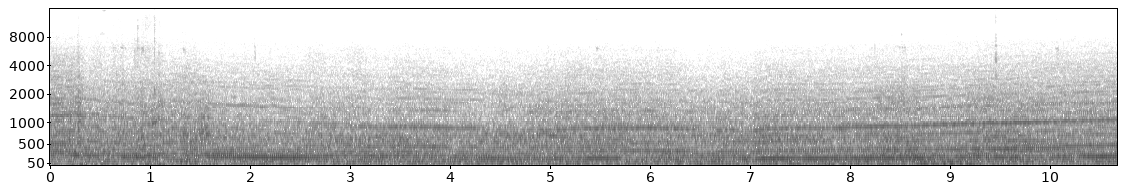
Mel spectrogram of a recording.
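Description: Lotus 2-Eleven in Assetto Corsa lapping Silverstone International, its engine droning steadily at high revs throughout, with pitch rising and dipping through gear changes, loud and continuous.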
